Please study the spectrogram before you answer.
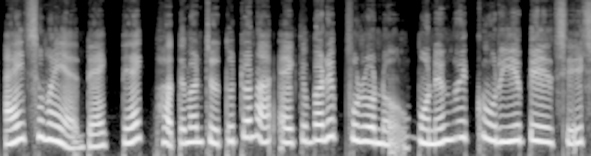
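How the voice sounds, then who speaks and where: Cartoon schoolgirl bully, taunting, very high-pitched, dry recording. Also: normal speed, darkish tone, dry recording. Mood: mocking. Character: mocking, teasing young schoolgirl. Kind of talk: cartoon character acting.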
